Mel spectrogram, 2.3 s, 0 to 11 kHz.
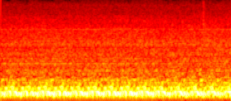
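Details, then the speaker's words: Toyota KZN130 Surf with 1UZ V8 conversion, warm at 79 degrees, idling about 700–750 rpm, no exhaust fitted, 32 psi oil pressure: loud deep steady rumble, even beat, no knocks or misses; normal warm idle. "and we're at 79 degrees bang on it's just it just sounds loud because we've got an exhaust no exhaust"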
